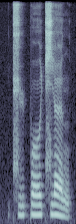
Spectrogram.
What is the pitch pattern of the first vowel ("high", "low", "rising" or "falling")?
rising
